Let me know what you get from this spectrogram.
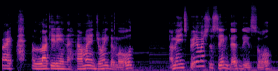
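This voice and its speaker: A man's voice: on the high side, lively intonation, moderate pace, a bit bright. A man chatting casually on a gaming livestream, rambling and thinking aloud in slangy speech. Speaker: game livestreamer. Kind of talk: casual gaming stream chat. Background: game music faintly behind.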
